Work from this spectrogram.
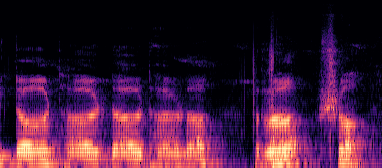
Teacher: ट, ठ, ड, ढ, ण, र, श, इनका उच्चारण स्थान मूर्धा है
